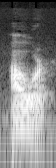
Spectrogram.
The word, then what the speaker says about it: hour: 그래서 O와 U 합해서 우 소리, 그리고 다시 U와 얼이 합해져서 얼 소리. 그래서 합하면 hour 이렇게 되겠죠.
